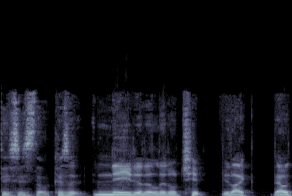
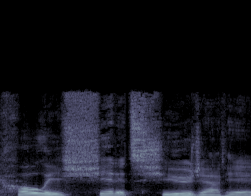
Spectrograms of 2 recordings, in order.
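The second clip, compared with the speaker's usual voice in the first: soft, slow, stunned exclamation; retold awe; 6 dB quieter, slower than usual. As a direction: let it out slowly, under your breath, amazed. Retold awe at big surf.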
